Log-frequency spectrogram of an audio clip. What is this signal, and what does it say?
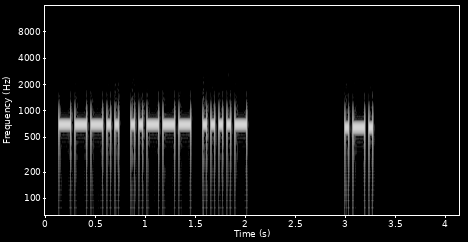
Morse code, heard as a keyed tone, about 30 wpm, 700 Hz. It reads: 824 R
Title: Worked All Europe DX Contest - QTC Exchange - 30wpm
